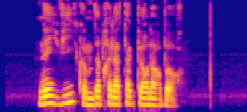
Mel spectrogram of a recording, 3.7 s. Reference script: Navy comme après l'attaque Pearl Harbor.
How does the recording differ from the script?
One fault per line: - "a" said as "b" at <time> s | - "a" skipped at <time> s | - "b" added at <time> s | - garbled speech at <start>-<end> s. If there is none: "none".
none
